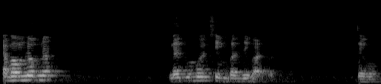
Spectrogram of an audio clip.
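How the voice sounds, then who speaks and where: High-voiced man, echoey lecture room. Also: animated, normal speed, a little mellow, dull audio. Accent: Indian. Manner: explains with everyday examples, asks the class repeated check questions. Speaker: teacher. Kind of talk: recorded classroom lecture.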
